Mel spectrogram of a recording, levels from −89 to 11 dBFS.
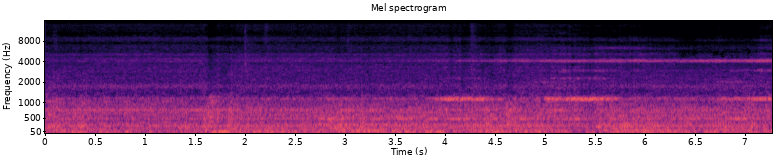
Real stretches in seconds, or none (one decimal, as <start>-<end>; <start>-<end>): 0.0-5.8; 6.5-7.3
